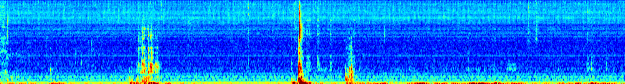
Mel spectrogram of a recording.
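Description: Thread from a bobbin is wound around a jig hook.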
